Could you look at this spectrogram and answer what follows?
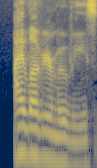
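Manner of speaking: ordinary talk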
